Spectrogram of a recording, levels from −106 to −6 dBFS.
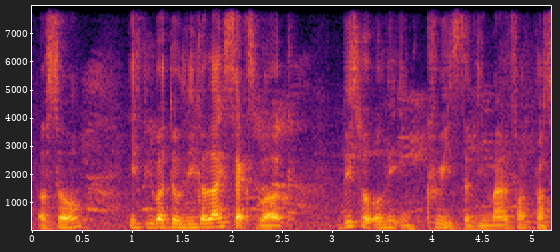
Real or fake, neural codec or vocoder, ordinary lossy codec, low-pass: real; none; none; none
